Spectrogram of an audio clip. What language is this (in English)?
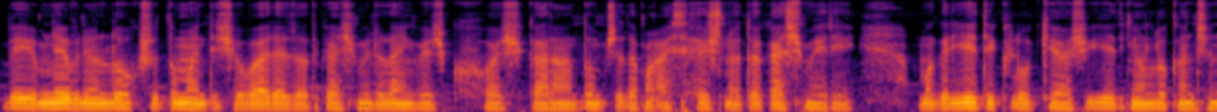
Kashmiri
